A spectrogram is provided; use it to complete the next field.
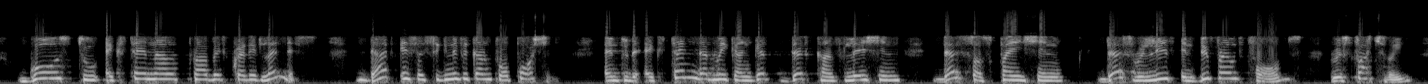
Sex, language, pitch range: male, English, 170-245 Hz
